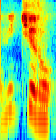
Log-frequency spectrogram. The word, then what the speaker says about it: ветерок: запишем это слово ветерок ветерок поставим знак ударения ветерок ударения падает на третий слог укажем количество слогов в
